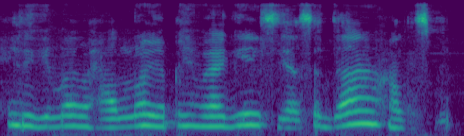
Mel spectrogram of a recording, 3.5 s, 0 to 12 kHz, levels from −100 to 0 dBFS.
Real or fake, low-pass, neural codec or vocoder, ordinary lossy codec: fake; 10.8 kHz; codec, 24 kHz, 3 kbps, HILCodec; none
